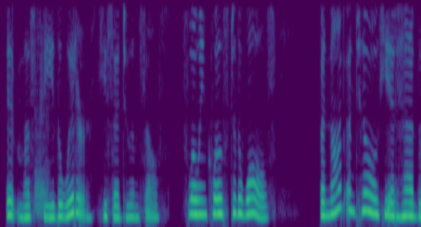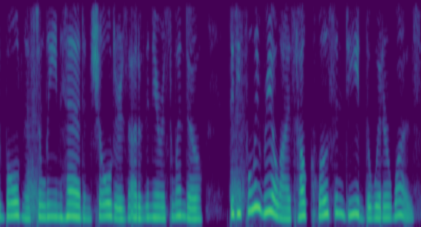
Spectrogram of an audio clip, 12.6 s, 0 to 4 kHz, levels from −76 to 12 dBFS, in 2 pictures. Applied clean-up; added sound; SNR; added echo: none; Fart; 18 dB; none.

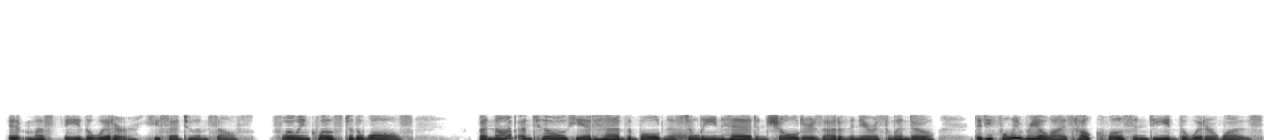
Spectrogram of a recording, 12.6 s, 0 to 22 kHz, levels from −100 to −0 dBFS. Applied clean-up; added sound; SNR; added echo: neural mask model Resemble Enhance denoiser.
